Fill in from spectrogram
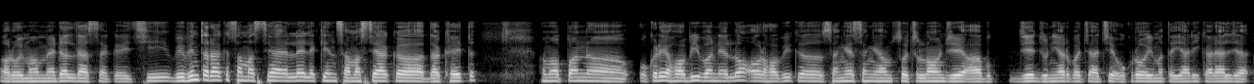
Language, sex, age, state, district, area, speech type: Maithili, male, 30-45, Bihar, Darbhanga, urban, spontaneous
